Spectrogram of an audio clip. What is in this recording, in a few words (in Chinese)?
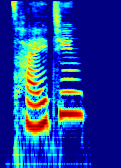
"财经", Chinese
